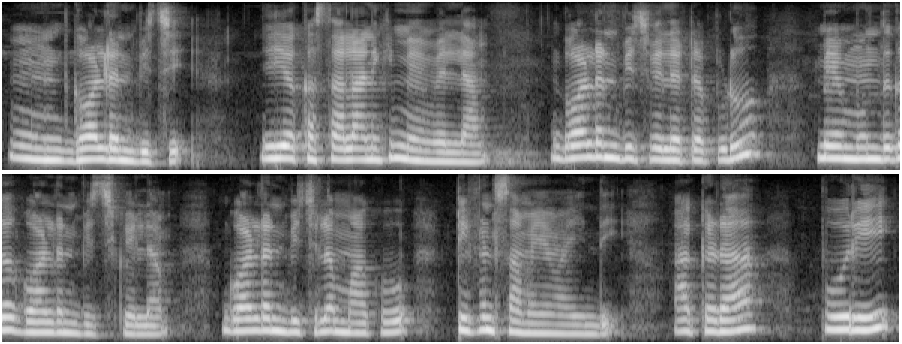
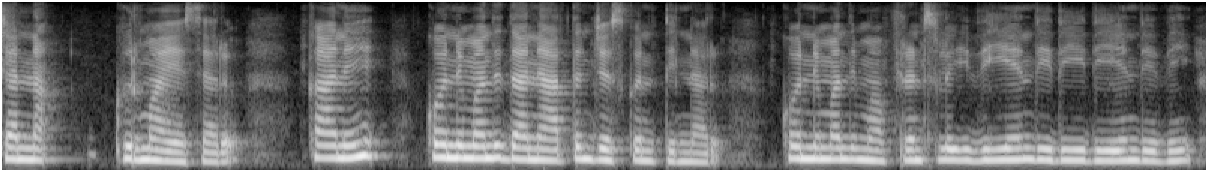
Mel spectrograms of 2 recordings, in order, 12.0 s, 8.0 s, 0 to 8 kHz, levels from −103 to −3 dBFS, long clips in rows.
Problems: background sounds at intervals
